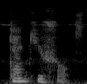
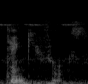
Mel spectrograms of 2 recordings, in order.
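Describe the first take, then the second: First: Said in the usual way. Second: Breathy whisper, much softer, fading away; whispered thanks. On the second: Real, not acted. Thanking the folks at her brother's service, fading to a whisper. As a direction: let the thanks dissolve into a whisper.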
